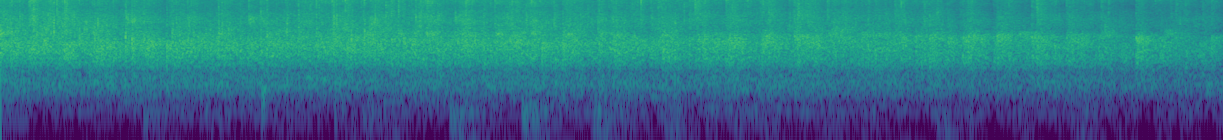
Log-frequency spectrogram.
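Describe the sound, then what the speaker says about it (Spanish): Steady, dense applause fills a conference hall for the fuel industry panel, continuous and even for the whole stretch with no voices above it. "Un aplauso para ellos, claro que sí"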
